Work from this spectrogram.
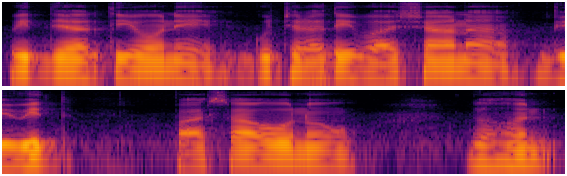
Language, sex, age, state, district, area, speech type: Gujarati, male, 18-30, Gujarat, Kheda, rural, spontaneous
